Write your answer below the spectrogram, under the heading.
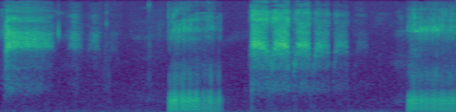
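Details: A sleeping puppy snores in breathy, broadband bursts, three rasping inhalations spaced roughly a second apart over a soft hiss, with quieter gaps between.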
